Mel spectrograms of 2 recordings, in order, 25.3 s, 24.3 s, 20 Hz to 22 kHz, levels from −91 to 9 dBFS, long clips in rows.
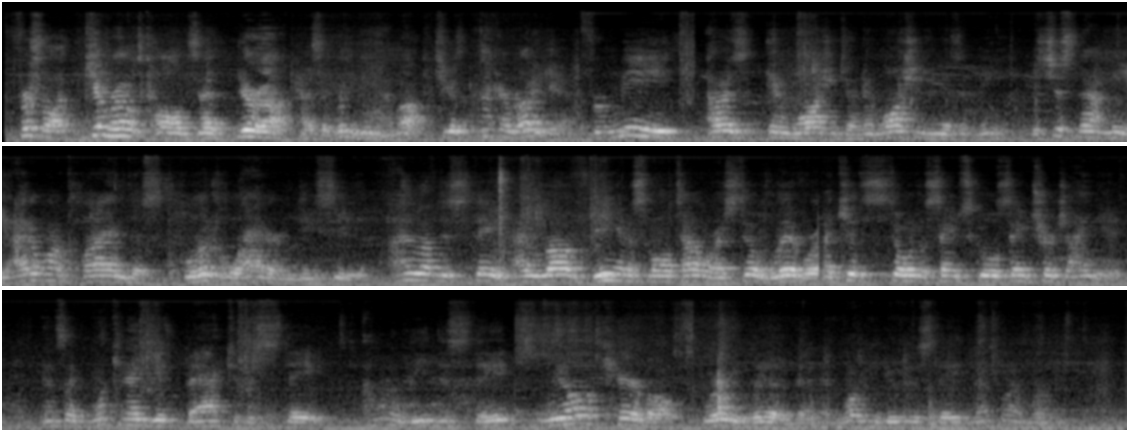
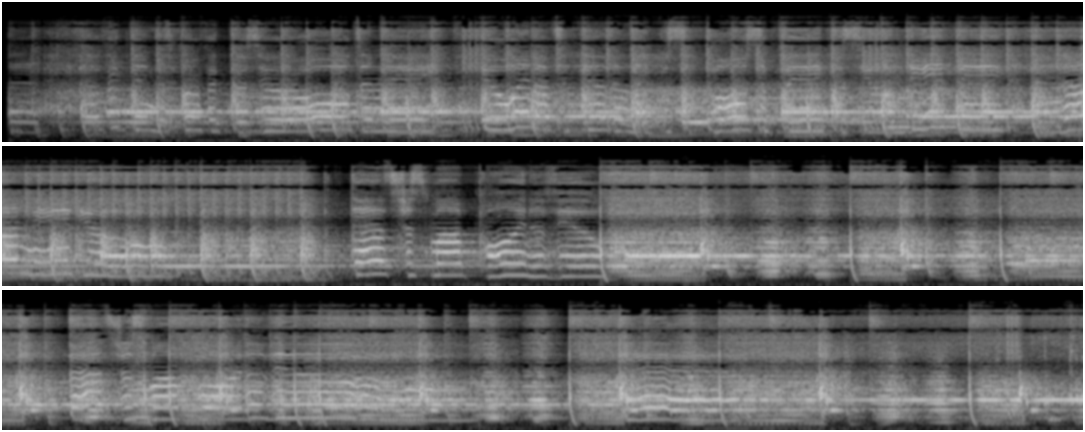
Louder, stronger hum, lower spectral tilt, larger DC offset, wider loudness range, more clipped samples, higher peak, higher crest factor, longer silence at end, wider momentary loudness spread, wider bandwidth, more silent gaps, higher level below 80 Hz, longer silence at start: second, -22 LUFS vs -17 LUFS; neither; first, -7.5 dB/octave vs 1.5 dB/octave; neither; first, 8 LU vs 3 LU; neither; about the same, 0 dBFS vs 0 dBFS; about the same, 22 dB vs 18 dB; about the same, 0 s vs 0 s; first, 16 LU vs 7 LU; about the same, 15.5 kHz vs 15 kHz; neither; first, -42 dBFS vs -72 dBFS; about the same, 0.05 s vs 0.05 s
